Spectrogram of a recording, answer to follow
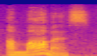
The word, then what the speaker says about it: amamus: here are some examples in the word amamus we love the second to last syllable has a long letter a and so it is stressed however the word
